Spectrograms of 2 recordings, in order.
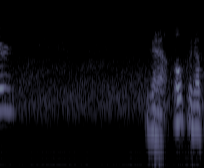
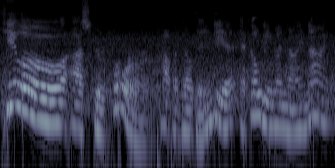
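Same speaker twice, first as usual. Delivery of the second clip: radio call; 4 dB louder than usual. Real, not acted. Calling the ISS on radio.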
